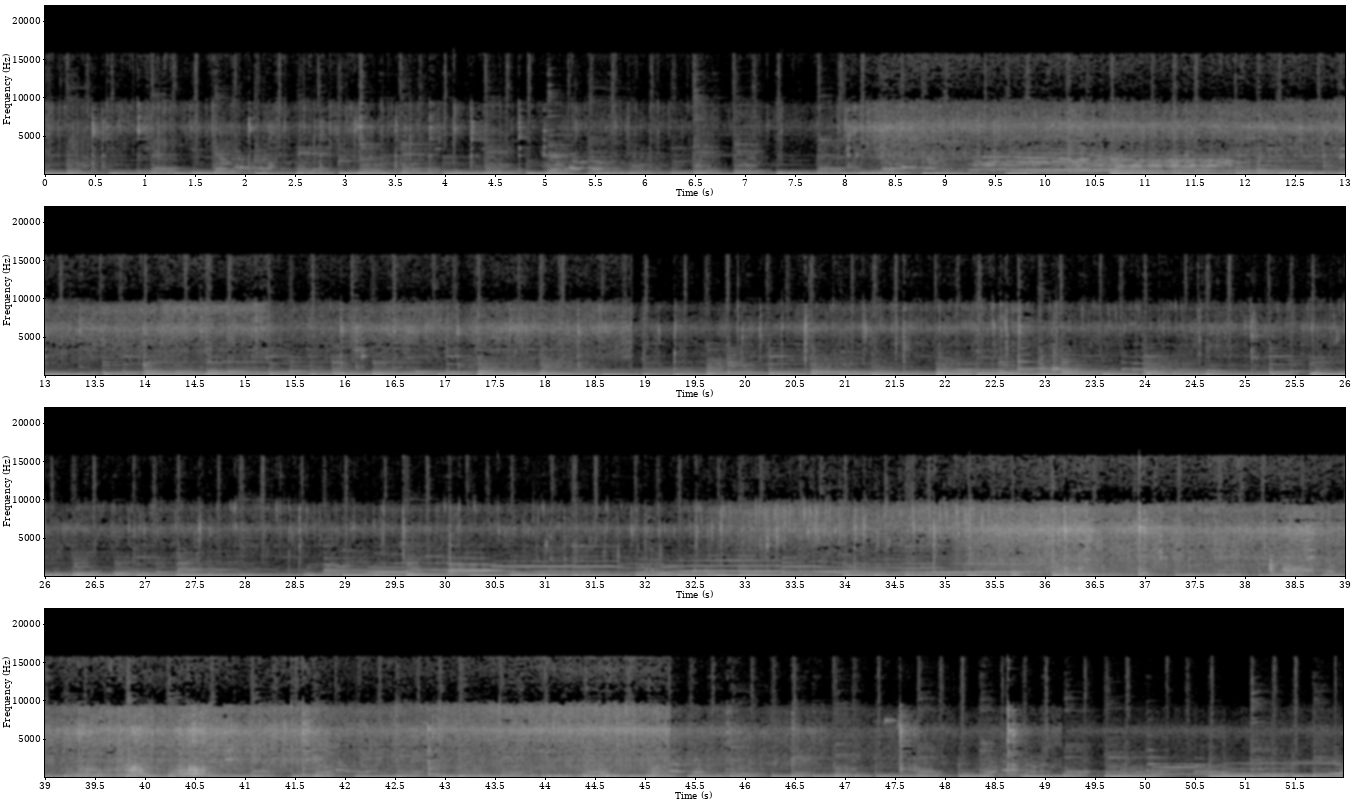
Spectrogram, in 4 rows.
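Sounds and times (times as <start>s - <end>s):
food sizzling in a wok: 0.0s - 51.9s
soft background music: 0.0s - 51.9s
metal spatula scraping a pan: 7.9s - 13.5s, 15.9s - 18.9s, 35.2s - 45.3s, 48.6s - 48.9s.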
